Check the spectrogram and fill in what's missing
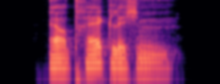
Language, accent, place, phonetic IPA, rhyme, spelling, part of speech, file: German, Germany, Berlin, [ɛɐ̯ˈtʁɛːklɪçm̩], -ɛːklɪçm̩, erträglichem, adjective, De-erträglichem.ogg
- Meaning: strong dative masculine/neuter singular of erträglich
